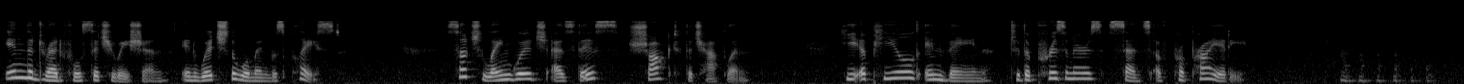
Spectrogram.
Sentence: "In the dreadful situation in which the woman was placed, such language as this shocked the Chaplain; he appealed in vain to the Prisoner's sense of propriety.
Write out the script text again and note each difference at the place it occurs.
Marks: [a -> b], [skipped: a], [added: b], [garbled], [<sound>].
"In the dreadful situation in which the woman was placed, such language as this shocked the Chaplain; he appealed in vain to the Prisoner's sense of propriety. [laugh]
